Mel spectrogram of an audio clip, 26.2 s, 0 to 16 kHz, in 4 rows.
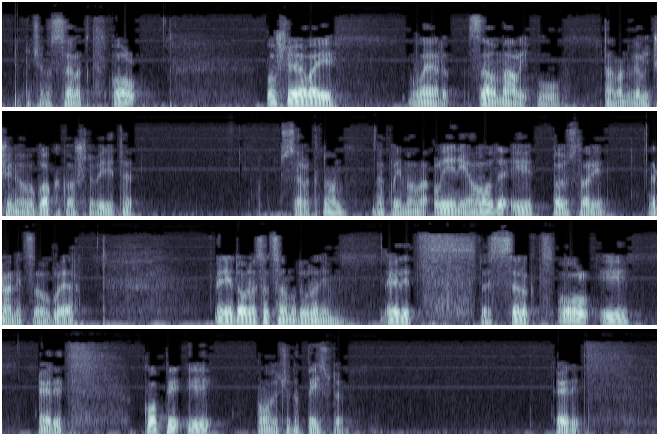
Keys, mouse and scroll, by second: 0.5 click, 1.3 click, 6.5-7.0 ctrl+scroll up 2, 7.3-7.9 ctrl+scroll up 2, 9.2 click, 12.7-14.5 drag, 14.7-15.1 ctrl+scroll down 2, 16.8 click, 18.8 click, 20.1 click, 21.3 click, 22.1 click, 25.2 click.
